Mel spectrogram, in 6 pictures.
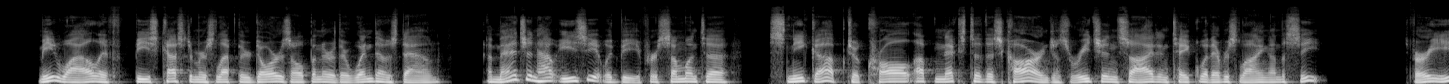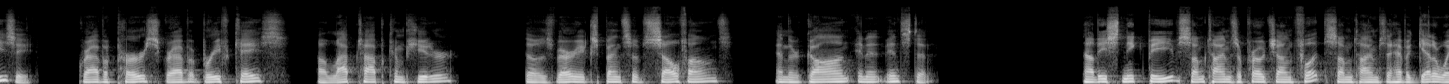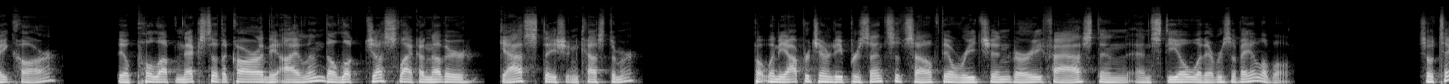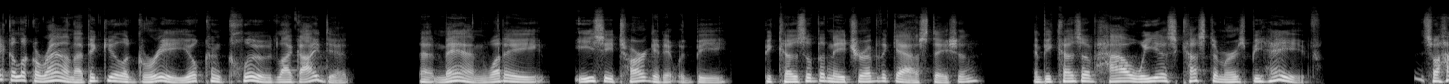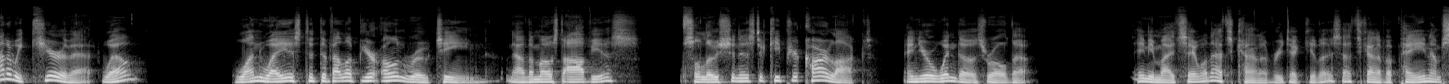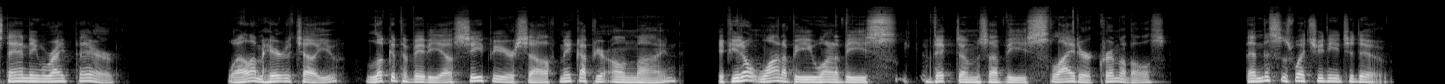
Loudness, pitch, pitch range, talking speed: -14 LUFS, 120 Hz, 110-140 Hz, 165 wpm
